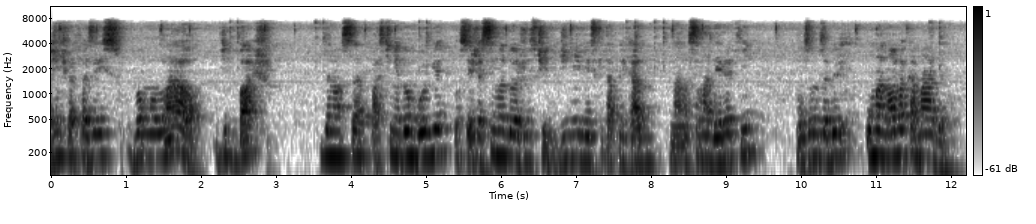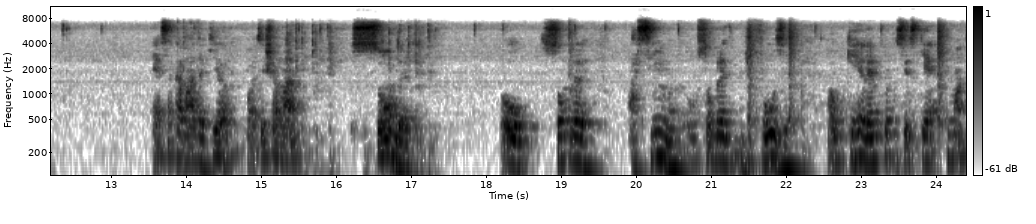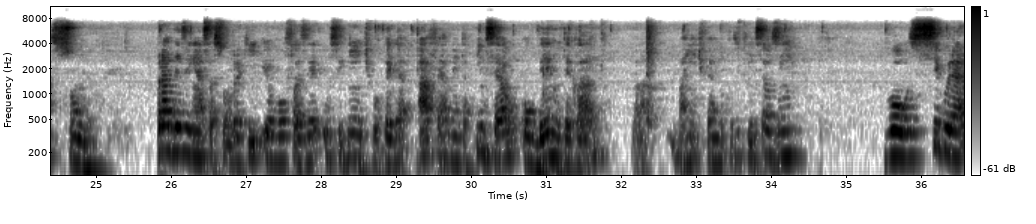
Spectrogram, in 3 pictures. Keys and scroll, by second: 15.0-17.4 typing, 28.8 b.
